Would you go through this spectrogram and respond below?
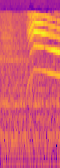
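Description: A kitten gives a single short, rising meow, close and fairly quiet, alone in a quiet room.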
